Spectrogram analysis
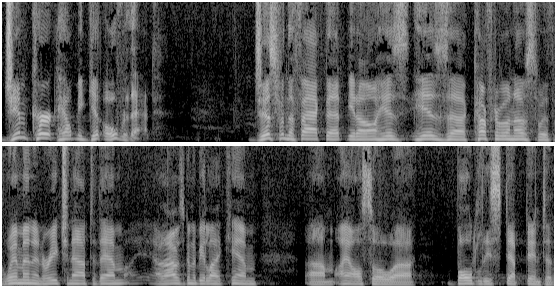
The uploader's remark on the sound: Recorded live in front of an audience at Creation Entertainment’s “55 Year Mission” Celebration of “Star Trek” at the Rio Hotel in Las Vegas. Live podcast.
